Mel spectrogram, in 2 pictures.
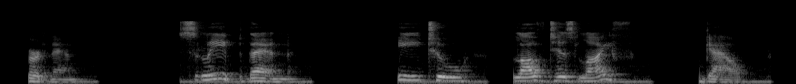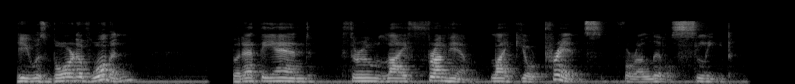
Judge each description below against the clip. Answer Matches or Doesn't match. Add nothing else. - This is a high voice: Doesn't match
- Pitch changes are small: Doesn't match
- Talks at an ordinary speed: Doesn't match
